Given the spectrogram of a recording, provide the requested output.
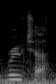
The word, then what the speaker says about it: router: distinction because you know english people say root not route just like we say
